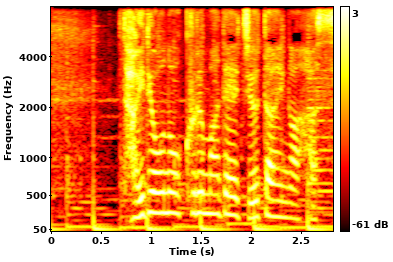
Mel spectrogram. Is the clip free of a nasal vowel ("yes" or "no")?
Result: yes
